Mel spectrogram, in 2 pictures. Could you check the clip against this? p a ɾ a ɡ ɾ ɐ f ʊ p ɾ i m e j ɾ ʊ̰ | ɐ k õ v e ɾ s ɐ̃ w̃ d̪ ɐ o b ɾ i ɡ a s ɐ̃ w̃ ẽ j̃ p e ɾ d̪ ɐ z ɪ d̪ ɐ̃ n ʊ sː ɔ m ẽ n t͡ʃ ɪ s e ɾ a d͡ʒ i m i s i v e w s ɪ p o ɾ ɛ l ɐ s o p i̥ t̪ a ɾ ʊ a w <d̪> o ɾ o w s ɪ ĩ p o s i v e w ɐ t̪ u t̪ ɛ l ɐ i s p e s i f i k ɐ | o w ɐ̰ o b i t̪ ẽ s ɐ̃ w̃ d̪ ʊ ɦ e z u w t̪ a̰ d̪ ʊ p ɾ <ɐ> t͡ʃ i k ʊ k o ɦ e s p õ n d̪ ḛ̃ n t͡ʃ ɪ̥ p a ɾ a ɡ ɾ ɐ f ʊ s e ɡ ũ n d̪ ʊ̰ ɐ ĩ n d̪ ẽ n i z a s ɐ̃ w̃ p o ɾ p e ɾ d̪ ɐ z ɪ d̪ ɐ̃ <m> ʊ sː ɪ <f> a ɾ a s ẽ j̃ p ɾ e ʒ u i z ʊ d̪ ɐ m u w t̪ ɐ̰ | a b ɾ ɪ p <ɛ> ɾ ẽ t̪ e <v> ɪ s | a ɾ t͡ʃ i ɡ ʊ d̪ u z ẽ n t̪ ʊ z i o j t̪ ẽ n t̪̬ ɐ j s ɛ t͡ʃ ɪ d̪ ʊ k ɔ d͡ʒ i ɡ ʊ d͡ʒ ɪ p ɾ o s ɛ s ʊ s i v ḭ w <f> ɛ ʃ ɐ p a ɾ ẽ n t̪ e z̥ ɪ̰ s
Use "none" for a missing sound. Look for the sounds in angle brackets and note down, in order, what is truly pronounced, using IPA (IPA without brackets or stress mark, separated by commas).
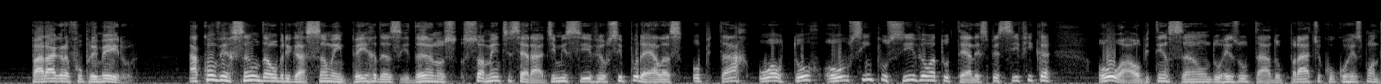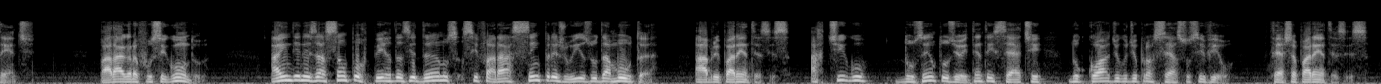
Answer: t̪, a, n, f, a, z, f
